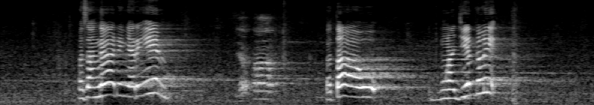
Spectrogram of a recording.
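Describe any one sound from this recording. An older woman calls out loudly, close by.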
